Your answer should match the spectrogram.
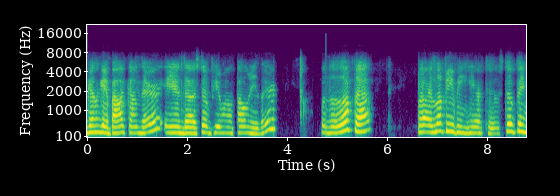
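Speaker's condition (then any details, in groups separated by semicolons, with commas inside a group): Cerebellar ataxia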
